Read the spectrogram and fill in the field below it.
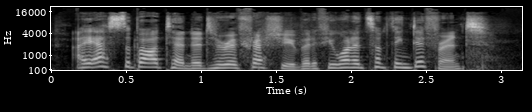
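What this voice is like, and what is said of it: Poor put-on British accent. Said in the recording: “my accent is horrible ... Did you even know I was trying to do a British accent? ... I did think it was Irish at first.”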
